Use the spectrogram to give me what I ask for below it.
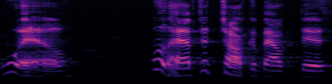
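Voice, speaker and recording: A woman's voice: mid-range voice, very animated, slow, creaky, full character voice. A woman voicing an anxious, fussy male yeti in a children's puppet show, with exaggerated expression. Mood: worried, grumbly. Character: anxious, fussy yeti who loves his roses and solitude. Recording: echoey hall, live puppet show.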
